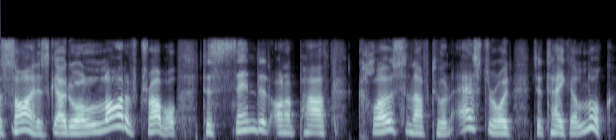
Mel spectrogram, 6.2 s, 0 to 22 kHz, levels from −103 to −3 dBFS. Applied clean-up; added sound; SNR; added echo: none; none; none; none.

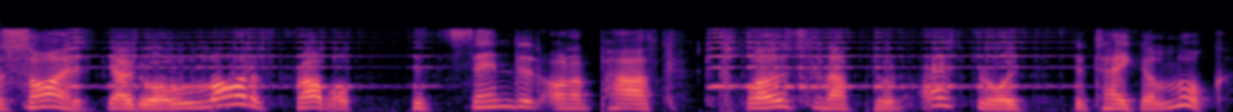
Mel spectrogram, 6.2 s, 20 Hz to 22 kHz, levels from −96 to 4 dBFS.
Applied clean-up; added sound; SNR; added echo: neural mask model RNNoise.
